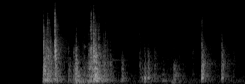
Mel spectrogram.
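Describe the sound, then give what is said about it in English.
A door is opened to let the building manager in, with a quick series of knocks, rattles and thumps from the latch and frame, moderately loud, ending in a couple of lighter clicks. “Hello, guess who's at the door? Won't you be a dear and let me in?”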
